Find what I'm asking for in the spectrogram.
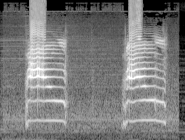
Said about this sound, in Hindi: अचानक उसको उस गेट के बाहर से एक बिल्ली की आवाज़ सुनाई दी और वो उस आवाज़ को सुनकर समझ ही रहा था कि अचानक वो बिल्ली उसके लोहे के गेट के सामने आकर खड़ी हो गई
